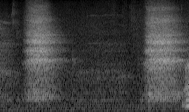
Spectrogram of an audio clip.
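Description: Two forceful breaths pushed out through the nose or mouth during an abdominal exercise with legs raised, each lasting about half a second to a second, with a pause in between.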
